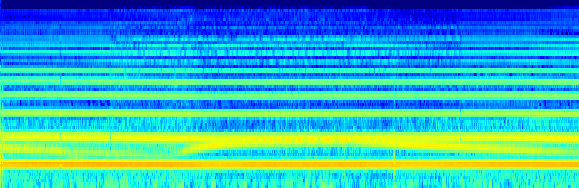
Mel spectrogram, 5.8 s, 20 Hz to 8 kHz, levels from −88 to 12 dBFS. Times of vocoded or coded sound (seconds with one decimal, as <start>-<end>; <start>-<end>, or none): 1.1-4.6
